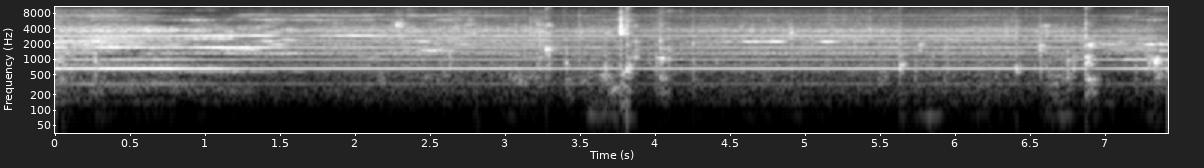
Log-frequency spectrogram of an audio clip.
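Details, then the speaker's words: Corded Ridgid 9-gallon shop vac: very loud, harsh steady whine with debris clattering through the hose; motor bearings are worn out. "But this thing is so loud and the bearings, as you can hear, are hammered."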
